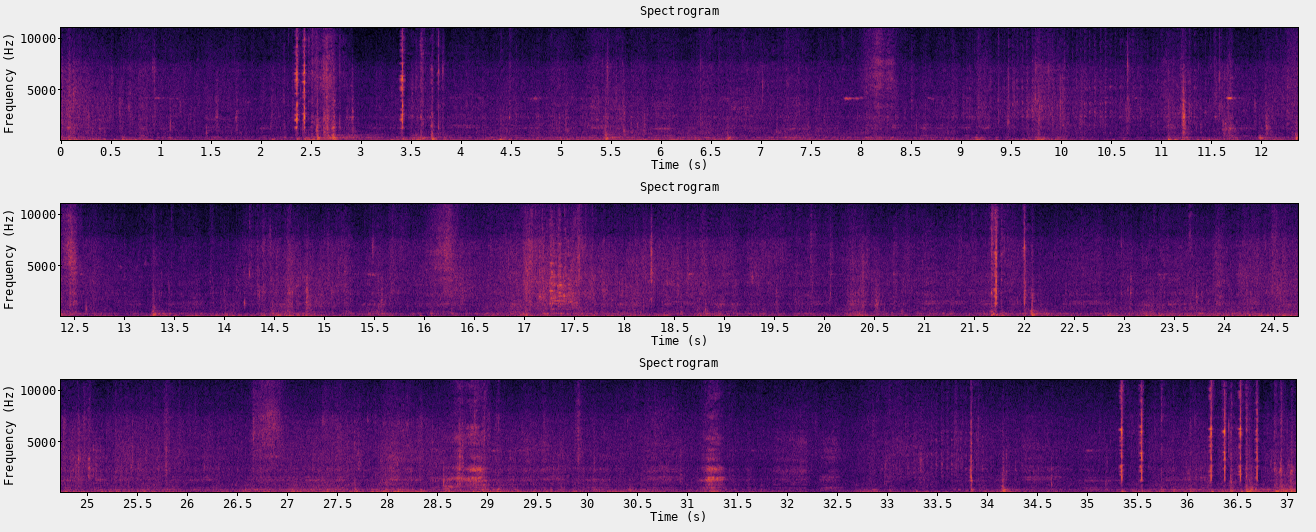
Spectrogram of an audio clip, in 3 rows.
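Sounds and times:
bike knocks and rattles: 0.0 - 31.9, 32.6 - 37.0
bike tyres rumbling: 0.0 - 37.0
wind buffeting microphone: 0.0 - 37.0.

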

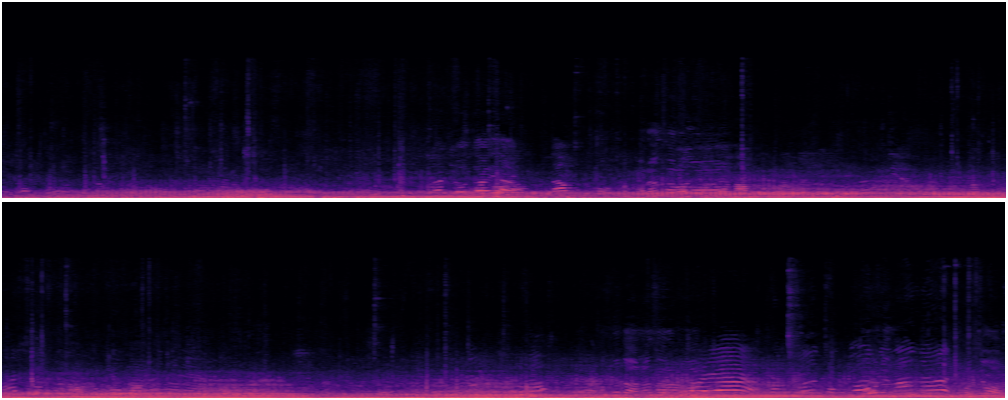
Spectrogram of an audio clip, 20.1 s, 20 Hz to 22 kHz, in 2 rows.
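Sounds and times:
faint voices chattering: 0.0 - 20.0
low machine hum: 0.0 - 20.0.

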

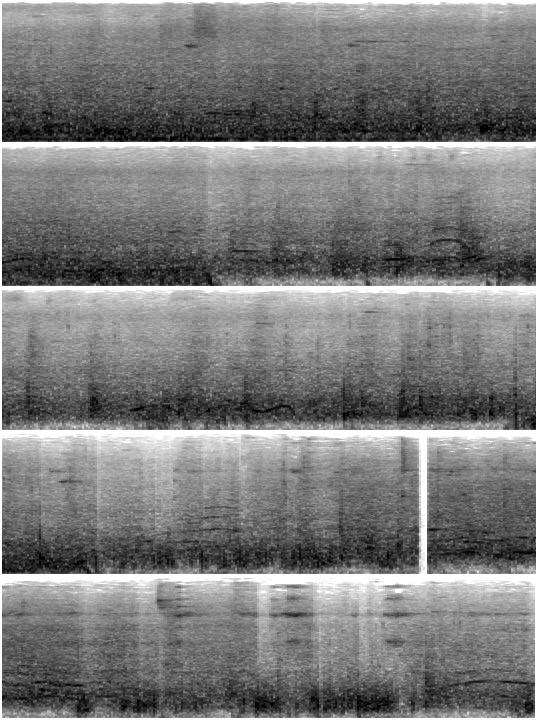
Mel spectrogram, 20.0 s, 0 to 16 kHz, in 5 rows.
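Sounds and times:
railway wheel and track noise: 0.0 - 20.0.

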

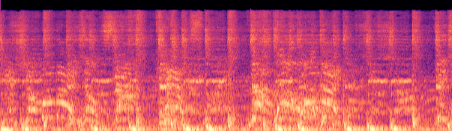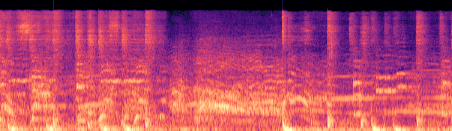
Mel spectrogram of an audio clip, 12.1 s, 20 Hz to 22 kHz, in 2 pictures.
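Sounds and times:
bass-heavy hip-hop beat: 0.0 - 8.3, 9.8 - 12.0
concert crowd shouting: 0.0 - 12.0.

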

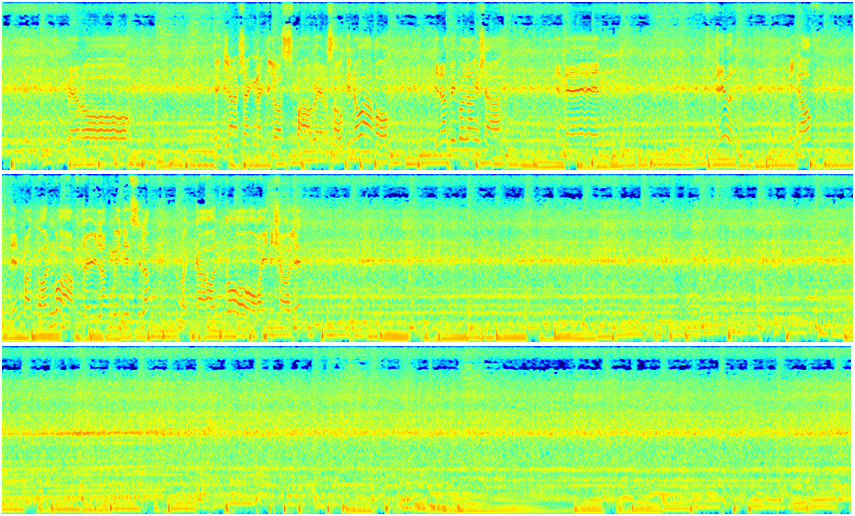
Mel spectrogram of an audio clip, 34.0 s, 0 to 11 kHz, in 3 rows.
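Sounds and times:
background music with bass line: 0.0 - 34.0.

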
